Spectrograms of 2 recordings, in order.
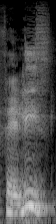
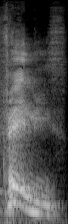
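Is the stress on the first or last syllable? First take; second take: last; first. First: The stress is on the last syllable. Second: The stress is on the first syllable. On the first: The speaker calls it right. "La mayor fuerza de voz está en la última sílaba" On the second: The speaker calls it wrong. "O es feliz. No"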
